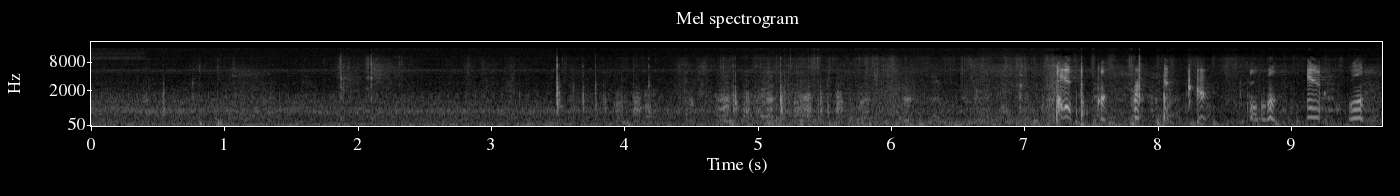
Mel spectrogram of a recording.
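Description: Alaskan Malamute puppy playing with a ball toy: a run of short, sharp sounds. They are scattered at first, then come thick and loud in the last three seconds as she lunges at the ball.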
